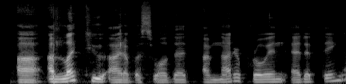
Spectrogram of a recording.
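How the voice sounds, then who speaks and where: Recorded dry and close with no echo, a man with a non-native accent speaks with ordinary pitch variation. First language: not English. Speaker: tutorial creator. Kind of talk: tutorial. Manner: hesitant, many fillers.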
